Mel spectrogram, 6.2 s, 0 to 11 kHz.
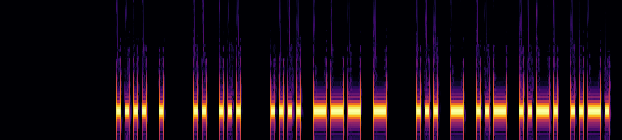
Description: Morse code, heard as a keyed tone, about 28 wpm, 700 Hz. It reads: HE IS HOT STUFF
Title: Sentences from Top 1500 Words 28wpm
